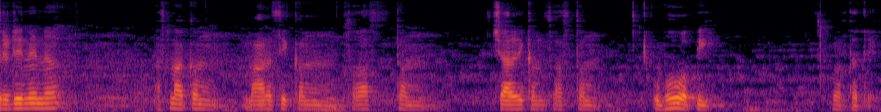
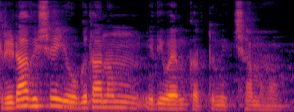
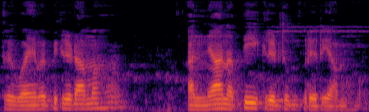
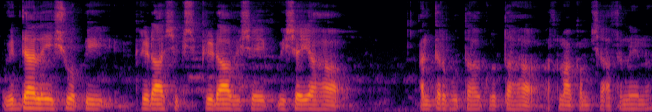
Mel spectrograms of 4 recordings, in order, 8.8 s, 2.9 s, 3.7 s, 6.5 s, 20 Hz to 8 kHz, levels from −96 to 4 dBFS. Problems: none marked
